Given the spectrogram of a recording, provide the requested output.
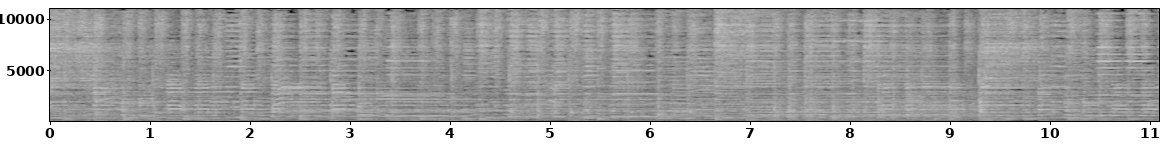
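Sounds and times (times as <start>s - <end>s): drums and hand percussion: 0.0s - 11.0s
sustained keyboard notes: 0.0s - 11.0s.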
